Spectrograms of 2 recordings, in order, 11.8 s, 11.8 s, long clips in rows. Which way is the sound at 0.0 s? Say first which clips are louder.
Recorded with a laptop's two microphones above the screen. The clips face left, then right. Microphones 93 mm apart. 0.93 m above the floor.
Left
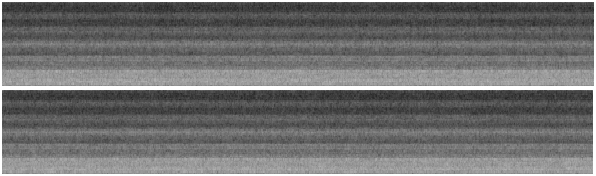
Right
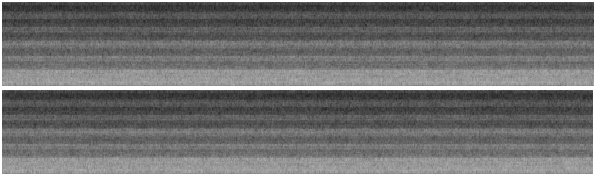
Left 1 dB; 60° left (ahead or behind).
